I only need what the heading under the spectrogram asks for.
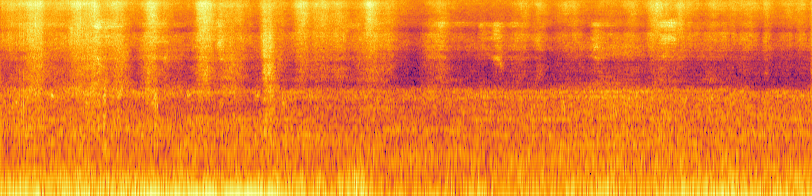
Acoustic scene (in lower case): car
